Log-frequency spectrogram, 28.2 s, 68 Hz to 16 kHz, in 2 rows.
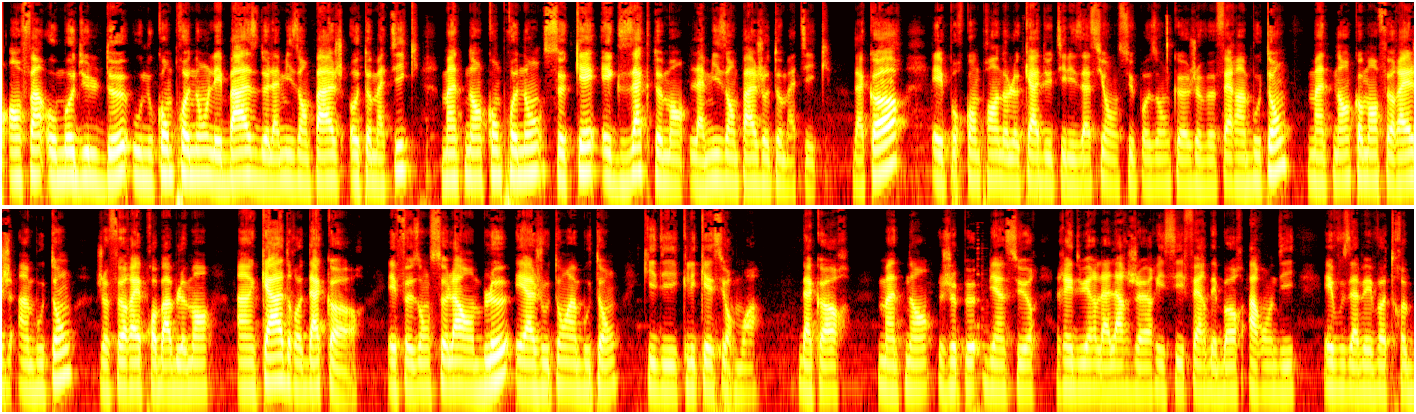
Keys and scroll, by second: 8.8 f, 15.9 t, 16.9-18.5 typing, 19.6 alt+v, 19.8 alt+h, 21.3 v, 25.5-26.8 typing.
